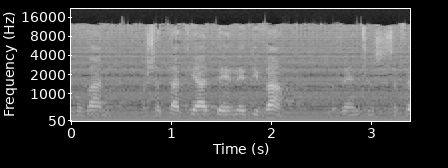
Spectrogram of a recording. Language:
Hebrew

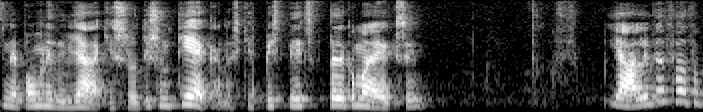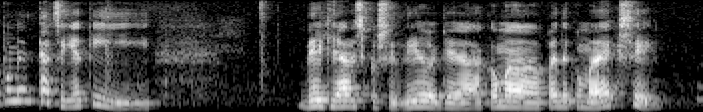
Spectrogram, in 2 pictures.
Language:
Greek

